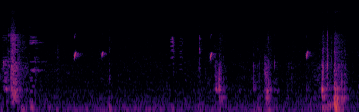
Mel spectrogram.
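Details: Lavender Ameraucana chicks, one day old, with scattered brief high peeps about every second, mixed with knocks and handling noise in a quiet room.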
